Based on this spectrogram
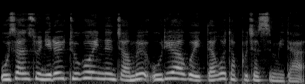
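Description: A woman's high-pitched voice has a dark, mellow tone. The background is quiet. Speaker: reporter and interviewer. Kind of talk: news report and interview.

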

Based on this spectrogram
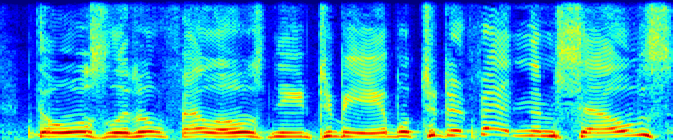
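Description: In a smug, pompous tone, a man speaks at an extremely high pitch. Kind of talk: comic audio drama. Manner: smug, gleeful, pompous.

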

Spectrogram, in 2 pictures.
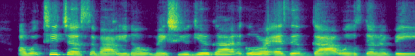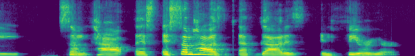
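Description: In a plain, everyday voice, a woman with an American accent talks at a moderate pace, her pitch medium and its variation ordinary. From Florida, US. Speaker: singer and author. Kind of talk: casual interview chat.

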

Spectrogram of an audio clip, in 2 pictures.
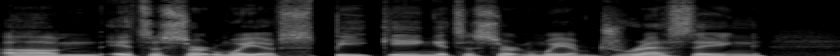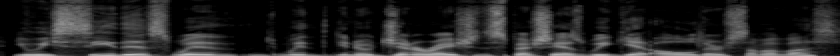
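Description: A man with a Southern US accent speaks at a medium pitch. His pace is moderate and his pitch variation ordinary. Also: very clean recording, silent background. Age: 40s. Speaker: radio host and minister. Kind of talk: teaching talk. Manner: casual, with many fillers.

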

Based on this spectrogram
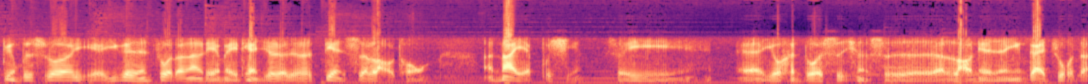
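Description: The speech goes at a fairly slow pace against noticeable background noise. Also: man. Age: 80s. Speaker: meteorologist. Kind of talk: interview. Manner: halting, with frequent fillers.

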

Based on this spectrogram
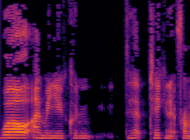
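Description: A woman speaks at medium pitch and a moderate pace. Her intonation is monotone and flat. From US, Boston. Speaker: podcast host, psychologist. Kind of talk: interview conversation.

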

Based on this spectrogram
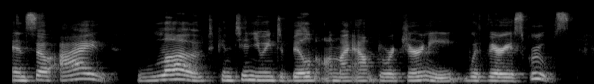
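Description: At a fairly slow pace, a woman with a plain, everyday voice speaks at a fairly low pitch with fairly even intonation. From Oakland, California. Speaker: nonprofit founder and author. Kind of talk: interview.

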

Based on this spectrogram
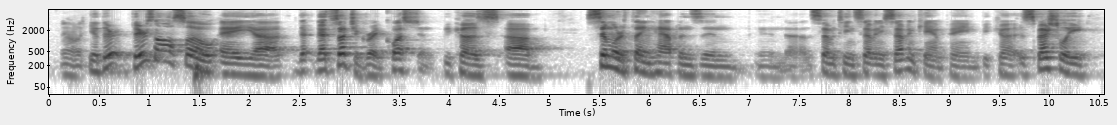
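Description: A man talks at medium pitch and a moderate pace with an American accent. He has an ordinary speaking voice. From Minnesota. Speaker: military historian, retired army colonel. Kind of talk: panel talk. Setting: stage with live audience.

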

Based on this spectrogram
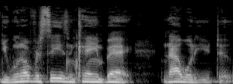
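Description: Somewhat breathy, a man speaks at medium pitch and a fairly quick pace. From Detroit. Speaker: basketball coach. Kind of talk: casual chat.

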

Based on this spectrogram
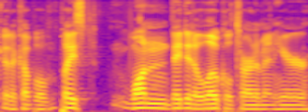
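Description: In a very clean recording with a silent background, a man with an American accent speaks at a fairly slow pace in a fairly low pitch and flat monotone. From Florida, Sarasota. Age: 30s. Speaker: fishing guide. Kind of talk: casual chat.

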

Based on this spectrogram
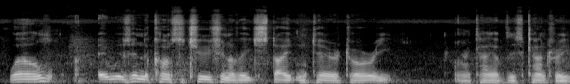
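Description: Moderate pacing from a man with a fairly low pitch and ordinary pitch variation, noticeable background noise around him. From Netherlands. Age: 40s. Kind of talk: life story interview. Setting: recorded interview with didgeridoo in background.

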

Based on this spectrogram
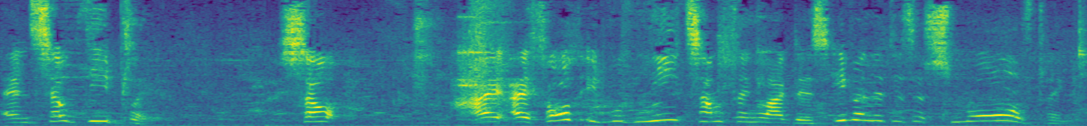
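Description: A woman with an Austrian accent speaks at a high pitch with lively intonation and big swings in loudness. She leaves long, frequent pauses, and noticeable background noise is present. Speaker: choir director and singer. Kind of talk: casual interview. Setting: outdoor cafe by harbor.

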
